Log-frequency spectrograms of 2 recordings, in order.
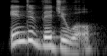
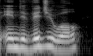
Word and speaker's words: individual: Individual. The stressed syllable vi in individual is deemed more important, so it's pronounced longer than all other syllables.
